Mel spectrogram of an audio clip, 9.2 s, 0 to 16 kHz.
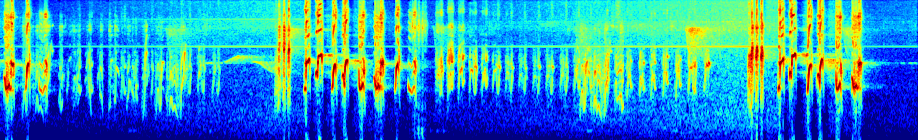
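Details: Chattering dok taeng bird, 8 September 2023, delivers almost continuous rapid notes: soft ticking runs broken by three loud bursts of sharp, repeated chirps, with one brief rising whistle partway through.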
